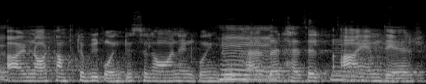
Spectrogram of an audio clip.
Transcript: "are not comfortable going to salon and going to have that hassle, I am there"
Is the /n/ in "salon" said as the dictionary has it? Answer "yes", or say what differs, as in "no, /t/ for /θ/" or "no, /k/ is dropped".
yes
